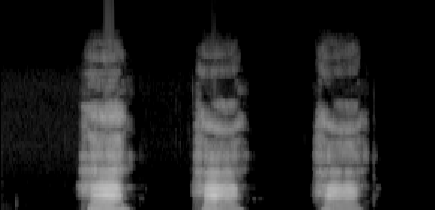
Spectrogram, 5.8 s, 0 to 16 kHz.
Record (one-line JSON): {"exhalation_length": "5.8 s", "exhalation_amplitude": 28953, "exhalation_signal_mean_std_ratio": 0.35, "survey_phase": "beta (2021-08-13 to 2022-03-07)", "age": "18-44", "gender": "Female", "wearing_mask": "No", "symptom_none": true, "smoker_status": "Never smoked", "respiratory_condition_asthma": false, "respiratory_condition_other": false, "recruitment_source": "REACT", "submission_delay": "2 days", "covid_test_result": "Negative", "covid_test_method": "RT-qPCR", "influenza_a_test_result": "Negative", "influenza_b_test_result": "Negative"}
